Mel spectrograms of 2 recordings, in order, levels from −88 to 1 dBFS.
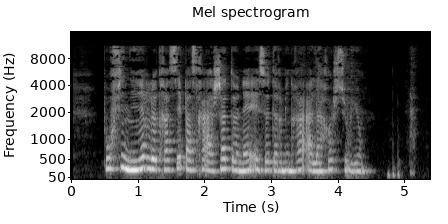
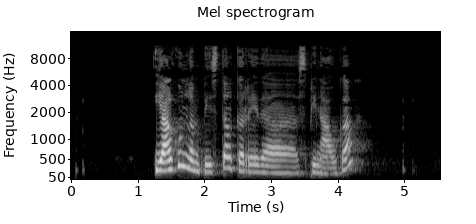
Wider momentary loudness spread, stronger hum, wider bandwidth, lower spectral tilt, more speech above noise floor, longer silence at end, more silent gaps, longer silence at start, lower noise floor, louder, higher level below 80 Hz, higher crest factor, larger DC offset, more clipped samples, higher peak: about the same, 14 LU vs 14 LU; neither; about the same, 11.5 kHz vs 11.5 kHz; about the same, -5 dB/octave vs -5 dB/octave; second, 27 dB vs 58 dB; second, 0.25 s vs 1.3 s; neither; second, 0.5 s vs 1.25 s; second, -45 dBFS vs -82 dBFS; first, -19 LUFS vs -24 LUFS; first, -58 dBFS vs -76 dBFS; about the same, 18 dB vs 22 dB; neither; neither; about the same, -2 dBFS vs -4 dBFS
